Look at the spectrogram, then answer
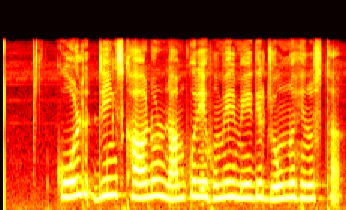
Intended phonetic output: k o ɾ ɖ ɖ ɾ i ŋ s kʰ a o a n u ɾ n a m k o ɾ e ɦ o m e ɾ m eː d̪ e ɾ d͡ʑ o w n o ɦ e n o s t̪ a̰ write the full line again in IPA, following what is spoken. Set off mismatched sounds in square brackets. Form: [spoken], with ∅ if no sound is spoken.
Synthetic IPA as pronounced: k o [l] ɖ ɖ ɾ i ŋ s kʰ a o a n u ɾ n a m k o ɾ e ɦ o m e ɾ m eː d̪ e ɾ d͡ʑ o w n o ɦ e n o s [t̪ʰ] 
